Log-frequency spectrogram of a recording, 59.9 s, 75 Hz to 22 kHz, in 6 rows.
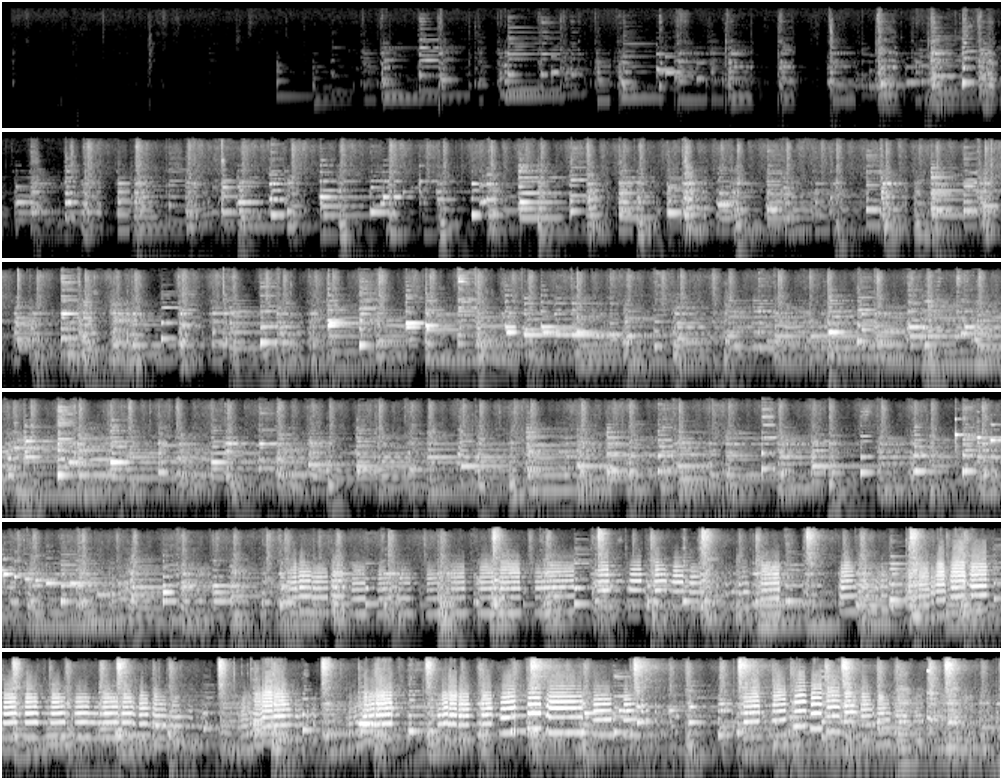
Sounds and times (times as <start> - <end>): Mandolin: 0.1 - 59.9.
